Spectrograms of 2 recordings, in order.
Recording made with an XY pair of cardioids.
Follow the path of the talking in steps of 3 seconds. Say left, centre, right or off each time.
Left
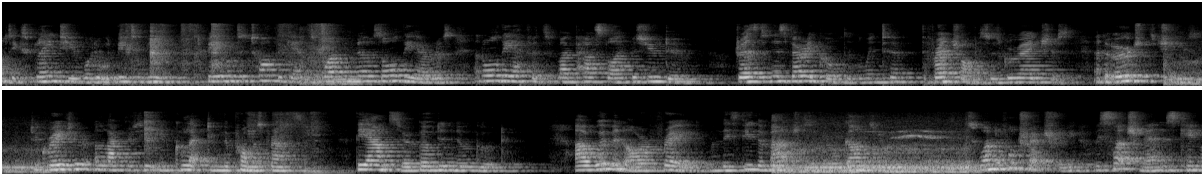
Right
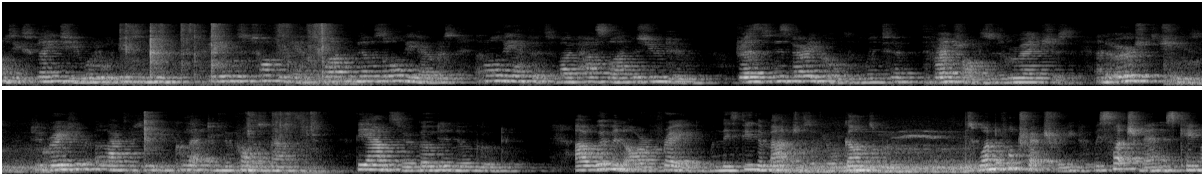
left, left, left, left, left, left, centre, right.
